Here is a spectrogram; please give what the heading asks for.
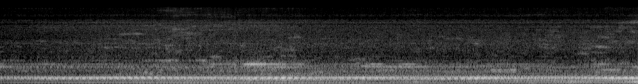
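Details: Revived long-idle belt-driven air compressor on first run: steady motor hum with even pump pulse about four beats a second, no knocks, building pressure; quieter than a Harbor Freight unit, belt could be tighter; normal running.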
